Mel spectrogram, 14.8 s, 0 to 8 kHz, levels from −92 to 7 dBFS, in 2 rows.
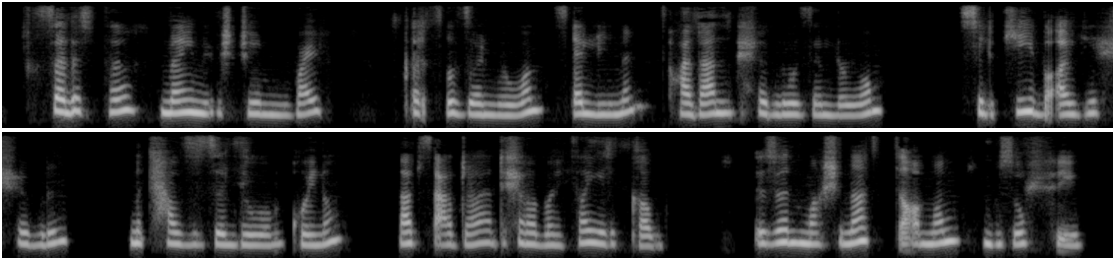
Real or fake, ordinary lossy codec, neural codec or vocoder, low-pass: fake; MP3, 48 kbps; codec, 16 kHz, 1 kbps, FunCodec, trained on Chinese and English, 50 frames a second; 7.2 kHz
